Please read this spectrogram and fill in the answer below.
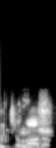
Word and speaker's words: Buccellato: It's Buccellato. So it's like Buccellato? Okay. Bucce, and then a lot o. Buccellato.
